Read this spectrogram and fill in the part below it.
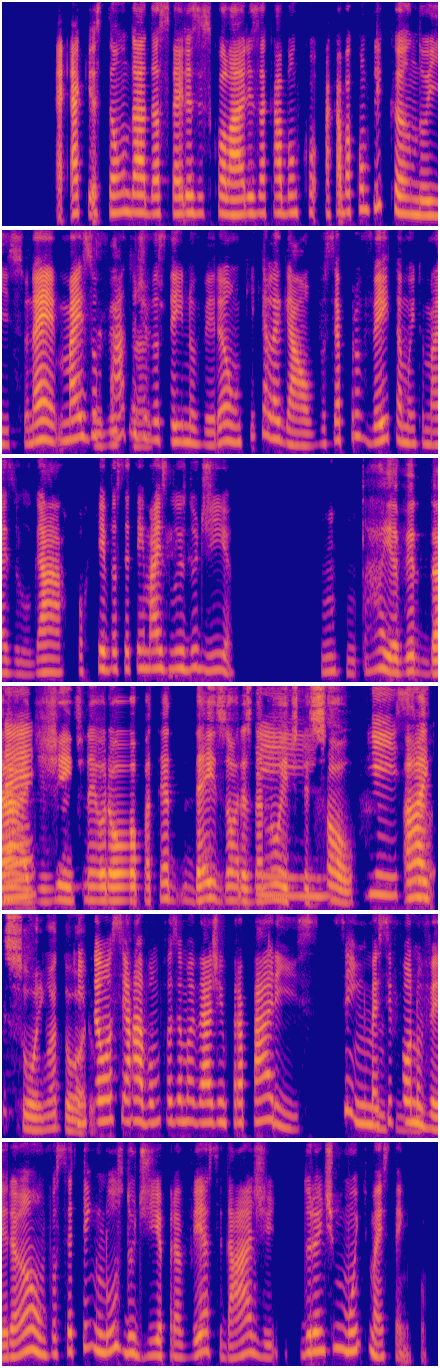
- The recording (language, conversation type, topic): Portuguese, advice, Como posso lidar com a ansiedade ao visitar lugares novos?
- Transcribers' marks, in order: none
